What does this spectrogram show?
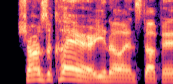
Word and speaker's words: Leclerc: the year, Ferrari, with, I guess it's actually pronounced Charles Leclerc, which is crazy to me because you hear the main announcer for Formula One every single weekend.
